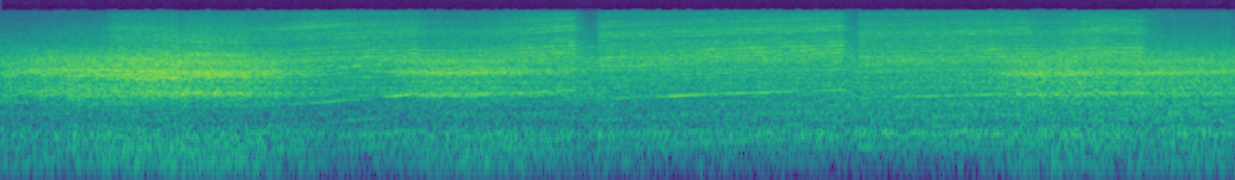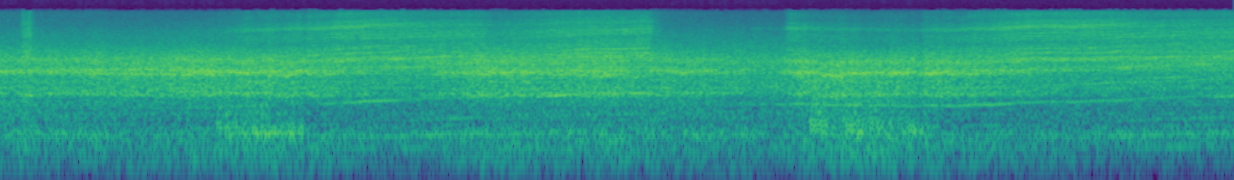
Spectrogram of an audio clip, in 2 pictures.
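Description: A racing car engine roars steadily, rising in pitch as it speeds up through the gears.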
